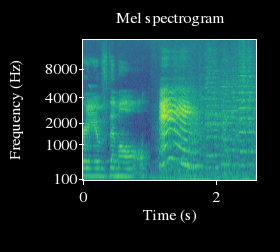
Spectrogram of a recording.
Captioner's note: creepy baby cry; fast violin music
